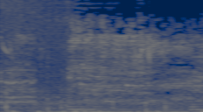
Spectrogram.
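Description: Background music with short sustained notes and a few sliding tones, over a steady low rumble of wind on the microphone.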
